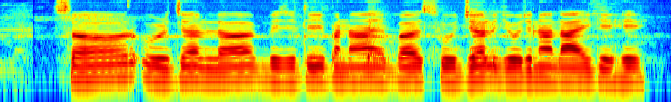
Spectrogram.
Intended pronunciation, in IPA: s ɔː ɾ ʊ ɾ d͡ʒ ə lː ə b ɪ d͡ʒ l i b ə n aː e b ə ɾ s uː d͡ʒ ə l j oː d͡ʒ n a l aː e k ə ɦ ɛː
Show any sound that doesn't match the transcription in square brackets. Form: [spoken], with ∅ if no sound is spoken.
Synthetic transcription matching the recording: s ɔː ɾ ʊ ɾ d͡ʒ ə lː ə b ɪ d͡ʒ l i b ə n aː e b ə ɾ s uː d͡ʒ ə l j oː d͡ʒ n a l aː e [ɡ] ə ɦ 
